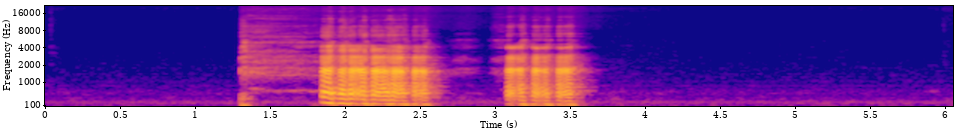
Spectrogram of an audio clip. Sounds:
Laughter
